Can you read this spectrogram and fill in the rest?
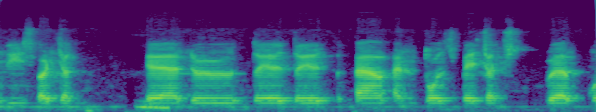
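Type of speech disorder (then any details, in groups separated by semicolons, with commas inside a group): Electrolarynx speech; laryngectomy for throat cancer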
